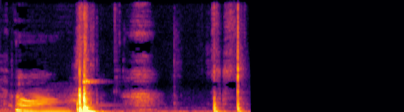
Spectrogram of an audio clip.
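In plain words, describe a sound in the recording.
A snug box lid slides off with a soft rush of air.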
